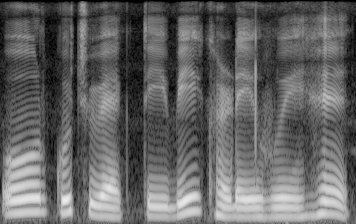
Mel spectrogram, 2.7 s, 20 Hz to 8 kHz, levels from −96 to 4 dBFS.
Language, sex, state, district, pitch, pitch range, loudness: Hindi, male, Uttar Pradesh, Saharanpur, 140 Hz, 125-170 Hz, -14 LUFS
